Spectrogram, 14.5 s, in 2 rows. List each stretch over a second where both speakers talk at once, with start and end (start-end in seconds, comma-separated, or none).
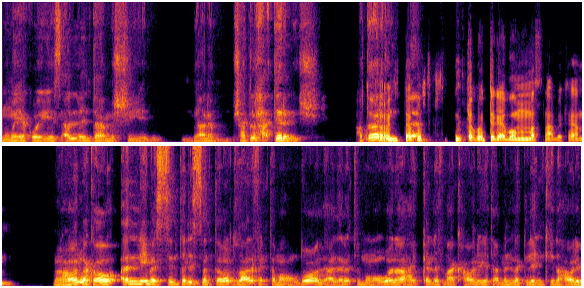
none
